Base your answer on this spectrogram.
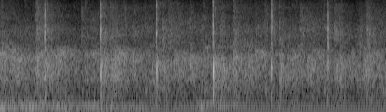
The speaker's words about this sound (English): Give yourself a round of applause for showing up. Give it up.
